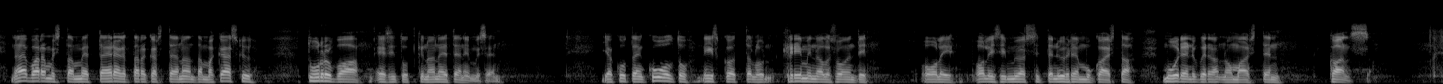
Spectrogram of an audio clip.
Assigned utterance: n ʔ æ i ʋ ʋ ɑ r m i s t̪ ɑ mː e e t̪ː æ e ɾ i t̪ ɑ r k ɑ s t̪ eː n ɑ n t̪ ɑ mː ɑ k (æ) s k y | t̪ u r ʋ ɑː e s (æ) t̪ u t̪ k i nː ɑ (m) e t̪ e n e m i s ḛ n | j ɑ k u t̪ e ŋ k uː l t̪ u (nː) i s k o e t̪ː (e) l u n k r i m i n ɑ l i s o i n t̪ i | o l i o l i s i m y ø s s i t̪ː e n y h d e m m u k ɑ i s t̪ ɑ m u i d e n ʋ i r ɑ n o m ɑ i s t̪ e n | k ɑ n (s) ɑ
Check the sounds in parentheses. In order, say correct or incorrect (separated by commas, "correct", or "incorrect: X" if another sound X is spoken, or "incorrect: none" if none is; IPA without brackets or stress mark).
correct, incorrect: i, incorrect: n, incorrect: n, correct, incorrect: sː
